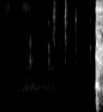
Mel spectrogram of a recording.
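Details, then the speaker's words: Single loud, harsh throat-clearing from an adult man whose voice is hoarse, amid quiet keyboard clicks while he plays and narrates a Minecraft game. "Alors, je m'excuse, j'ai la voix cassée."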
